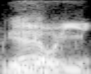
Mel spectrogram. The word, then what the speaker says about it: Jojje: Am I pronouncing it right? Yeah, Yeah, Jojje. perfect.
